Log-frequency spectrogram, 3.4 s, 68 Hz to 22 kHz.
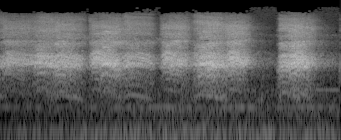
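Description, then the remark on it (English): A crow caws four times in quick succession, each call harsh and raspy with brief gaps between, loud with no other voices. “Surprisingly, out of the 810 species of North American birds, there are only two that are completely black, the American crow and the common raven.”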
